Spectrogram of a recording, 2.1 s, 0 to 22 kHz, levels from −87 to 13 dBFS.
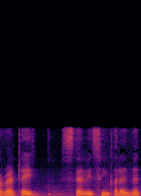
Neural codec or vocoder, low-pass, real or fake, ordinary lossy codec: codec, 16 kHz, 0.5 kbps, FunCodec, trained on LibriTTS, 25 frames a second; none; fake; none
